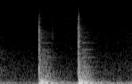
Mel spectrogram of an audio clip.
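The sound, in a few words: block of wood knocking deck railing into place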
